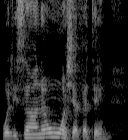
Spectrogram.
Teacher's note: لسانا ينتهي بالتنوين، الحرف اللي بعده أو الكلمة اللي بعده تعتبر كلمة أو حرف، هنا عندنا واو فيحصل إدغام. هذا الإدغام يسمى إدغاما ناقصا. ليش؟ لأن ذهاب الحرف وبقاء الصفة، بقت صفة حرف النون لكن إذهابه بالإدغام يعني اندغم.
